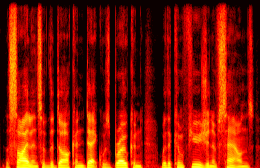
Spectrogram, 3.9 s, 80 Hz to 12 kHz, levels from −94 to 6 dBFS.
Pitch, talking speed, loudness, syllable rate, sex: 135 Hz, 200 wpm, -17 LUFS, 5.9 syllables/s, male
